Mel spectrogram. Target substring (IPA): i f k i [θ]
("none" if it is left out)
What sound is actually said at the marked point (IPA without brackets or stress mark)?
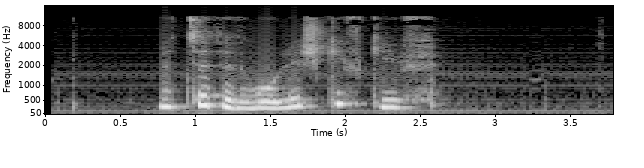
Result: f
